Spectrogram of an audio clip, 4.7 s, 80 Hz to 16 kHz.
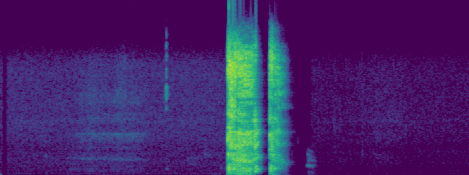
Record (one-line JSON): {"cough_length": "4.7 s", "cough_amplitude": 32397, "cough_signal_mean_std_ratio": 0.23, "survey_phase": "beta (2021-08-13 to 2022-03-07)", "age": "18-44", "gender": "Female", "wearing_mask": "No", "symptom_runny_or_blocked_nose": true, "symptom_sore_throat": true, "symptom_headache": true, "symptom_onset": "1 day", "smoker_status": "Never smoked", "respiratory_condition_asthma": false, "respiratory_condition_other": false, "recruitment_source": "Test and Trace", "submission_delay": "1 day", "covid_test_result": "Positive", "covid_test_method": "RT-qPCR", "covid_ct_value": 30.7, "covid_ct_gene": "N gene"}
